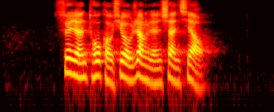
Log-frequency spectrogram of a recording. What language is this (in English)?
Chinese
